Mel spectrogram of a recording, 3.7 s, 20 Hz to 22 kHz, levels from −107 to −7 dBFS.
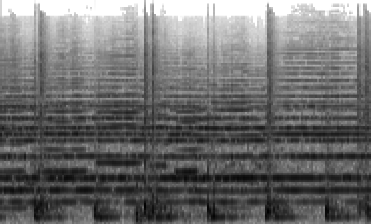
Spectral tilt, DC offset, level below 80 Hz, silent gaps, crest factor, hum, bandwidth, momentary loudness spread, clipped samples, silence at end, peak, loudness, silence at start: -4.5 dB/octave; under 0.1%; -50 dBFS; none; 12 dB; none; 17.5 kHz; 1 LU; under 0.1%; 0 s; 0 dBFS; -11 LUFS; 0 s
